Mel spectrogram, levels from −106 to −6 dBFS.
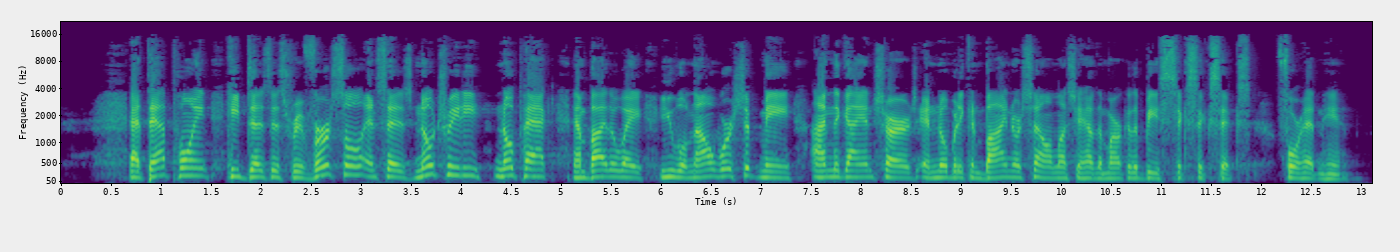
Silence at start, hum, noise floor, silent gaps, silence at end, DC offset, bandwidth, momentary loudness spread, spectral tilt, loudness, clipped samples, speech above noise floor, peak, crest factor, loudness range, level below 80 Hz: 0.4 s; none; -53 dBFS; none; 0.3 s; under 0.1%; 16 kHz; 7 LU; -4 dB/octave; -28 LUFS; under 0.1%; 25 dB; -8 dBFS; 20 dB; 3 LU; -70 dBFS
